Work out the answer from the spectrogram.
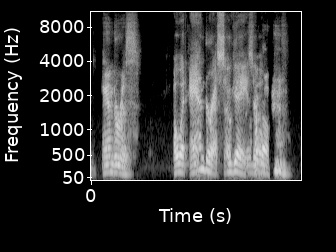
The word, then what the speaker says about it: Anderes: His is pronounced Bern, but it's spelled Bern. It's the capital of Switzerland. Anderes. Anderes, yes.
